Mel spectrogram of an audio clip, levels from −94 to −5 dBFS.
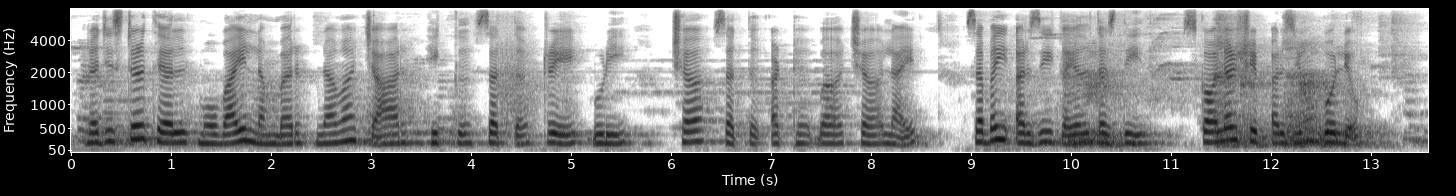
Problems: background sounds at intervals, echo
